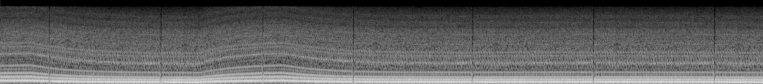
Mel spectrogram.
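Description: A race car engine roars loudly, its pitch dropping, briefly rising and falling, then holding steady.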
